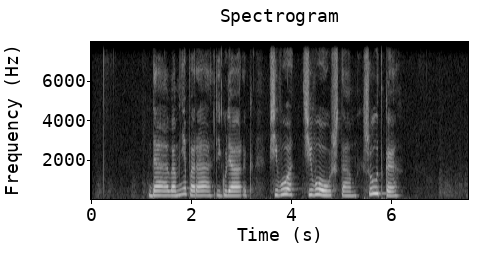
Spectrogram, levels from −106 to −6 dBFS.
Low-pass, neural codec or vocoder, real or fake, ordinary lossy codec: none; none; real; none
